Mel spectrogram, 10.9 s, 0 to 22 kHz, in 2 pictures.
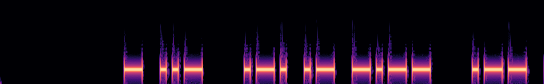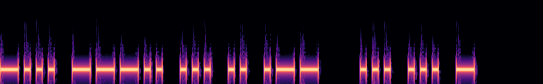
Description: Morse code, heard as a keyed tone, about 20 wpm, 700 Hz. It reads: TU RAY WB8SIW SST
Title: K1USN SST QSO Practice - 20wpm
